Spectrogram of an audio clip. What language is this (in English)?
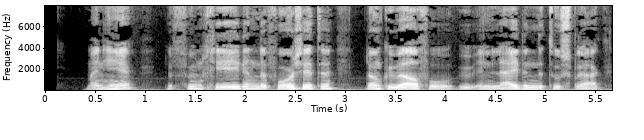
Dutch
